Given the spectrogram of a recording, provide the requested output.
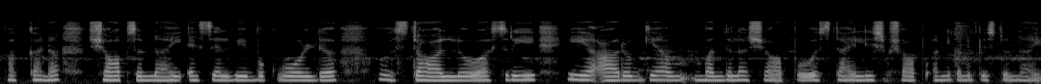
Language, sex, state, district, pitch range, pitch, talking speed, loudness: Telugu, female, Andhra Pradesh, Anantapur, 185-205 Hz, 195 Hz, 100 wpm, -31 LUFS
